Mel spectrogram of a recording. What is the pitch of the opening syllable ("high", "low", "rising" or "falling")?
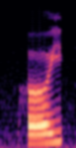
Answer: rising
